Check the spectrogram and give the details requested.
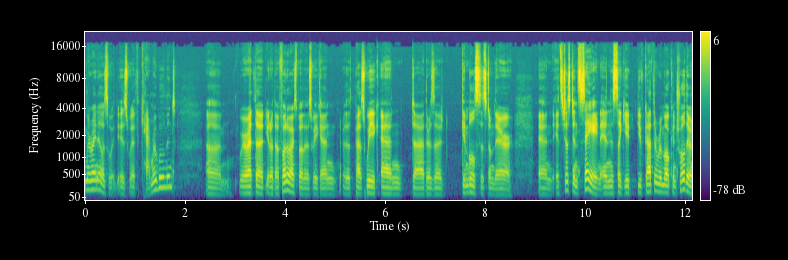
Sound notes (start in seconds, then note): none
